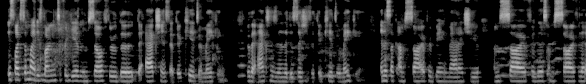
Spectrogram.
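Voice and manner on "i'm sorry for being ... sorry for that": put-on, profusely apologetic, contrite voice. Describing a parent apologizing to their kids, imitating an apologetic parent. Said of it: "somebody is very apologetic".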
